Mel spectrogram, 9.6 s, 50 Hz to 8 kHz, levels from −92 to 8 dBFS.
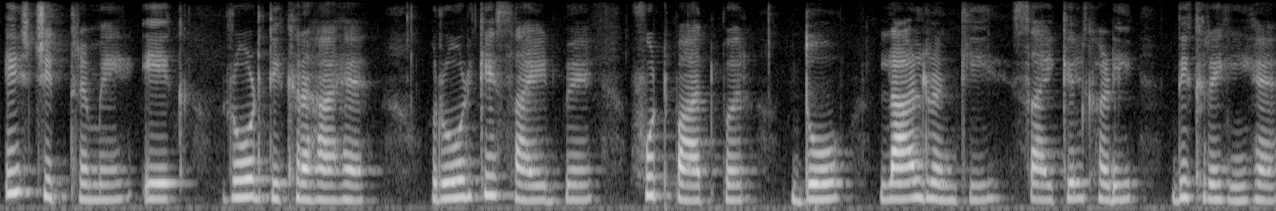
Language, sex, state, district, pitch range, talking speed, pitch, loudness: Hindi, female, Chandigarh, Chandigarh, 210-235 Hz, 145 wpm, 220 Hz, -18 LUFS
